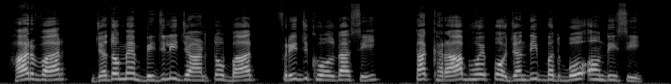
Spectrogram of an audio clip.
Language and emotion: Punjabi, disgusted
